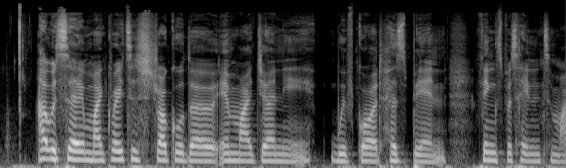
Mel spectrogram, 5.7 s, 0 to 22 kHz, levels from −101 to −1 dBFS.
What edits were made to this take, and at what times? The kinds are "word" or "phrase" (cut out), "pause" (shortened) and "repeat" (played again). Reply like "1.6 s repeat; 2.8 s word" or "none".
none

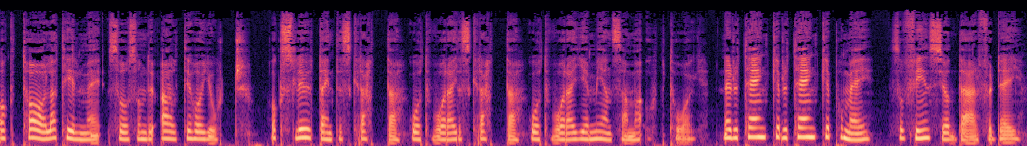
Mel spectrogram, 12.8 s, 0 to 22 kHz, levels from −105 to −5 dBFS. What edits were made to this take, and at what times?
3.3 s pause; 5.7 s repeat; 8.9 s pause; 9.8 s repeat; 11.0 s pause

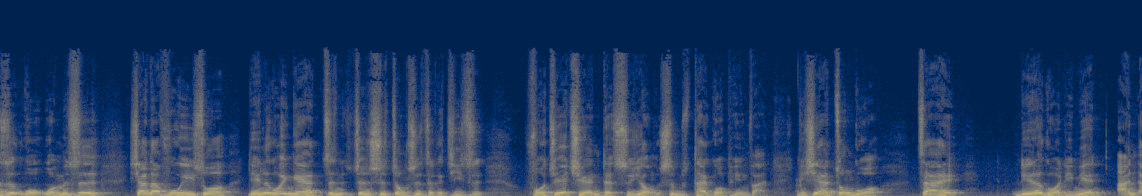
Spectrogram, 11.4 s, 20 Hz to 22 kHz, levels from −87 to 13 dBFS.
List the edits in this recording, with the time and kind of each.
none

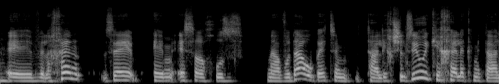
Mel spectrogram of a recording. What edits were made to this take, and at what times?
none

